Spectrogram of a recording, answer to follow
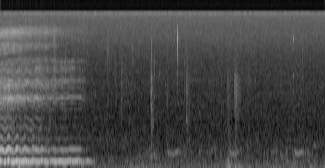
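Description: Women's voices holding a long closing note of a hymn with a wavering vibrato, unaccompanied, which ends about two seconds in; then quiet room tone with a few faint clicks.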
